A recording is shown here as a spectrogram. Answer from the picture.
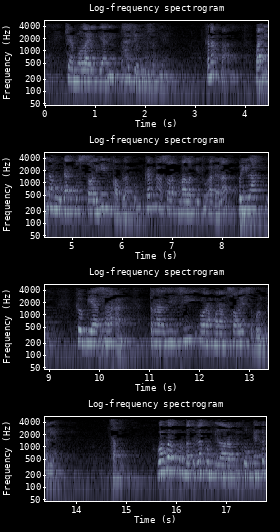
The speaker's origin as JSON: {"language": "Indonesian", "region": "Sumatra", "country": "Indonesia", "said": "kami orang Sumatera kan enggak punya kiai, Pak."}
